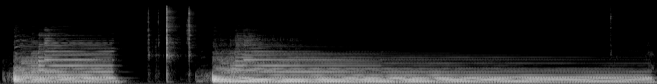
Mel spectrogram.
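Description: Electric guitar through an M75 Super Badass distortion pedal with three-band EQ: a thick, sustained distorted chord rings out, cuts off for a few brief muted scratches, then a second long distorted chord sustains to the end.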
